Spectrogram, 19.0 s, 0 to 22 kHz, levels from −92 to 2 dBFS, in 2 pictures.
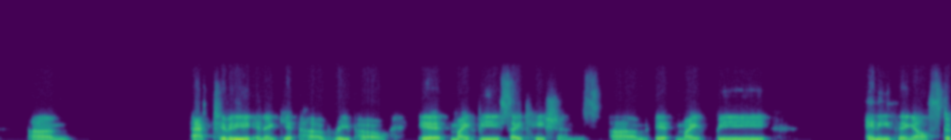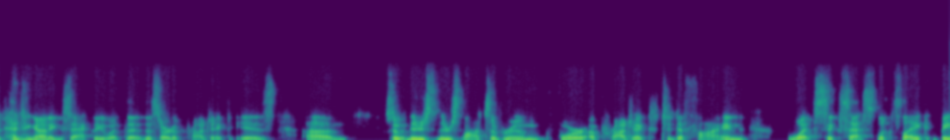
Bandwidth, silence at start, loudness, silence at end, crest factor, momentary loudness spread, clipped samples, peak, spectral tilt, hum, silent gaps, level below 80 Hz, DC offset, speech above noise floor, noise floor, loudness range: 10.5 kHz; 0.3 s; -23 LUFS; 0 s; 20 dB; 10 LU; under 0.1%; -4 dBFS; -5 dB/octave; none; 0.89-1.89 s, 8.11-8.65 s; -68 dBFS; under 0.1%; over 67 dB; under -90 dBFS; 3 LU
